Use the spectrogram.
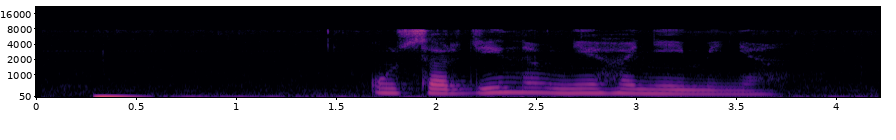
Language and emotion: Russian, neutral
